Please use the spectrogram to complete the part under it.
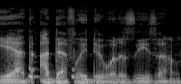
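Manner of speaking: mock whisper. Playing along with a whispered offer: put-on lowered voice. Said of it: "I'll lower it back too".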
